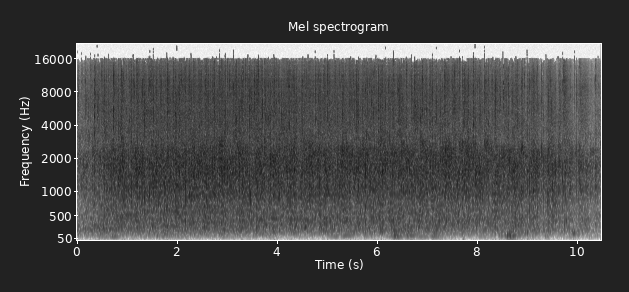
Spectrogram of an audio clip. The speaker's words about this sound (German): Und die Gastgebergruppe, die Gruppe, die die Mitglieder nach der Haarfarbe auswählt. Applaus für Weststeirisch zusammengewürfelt.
